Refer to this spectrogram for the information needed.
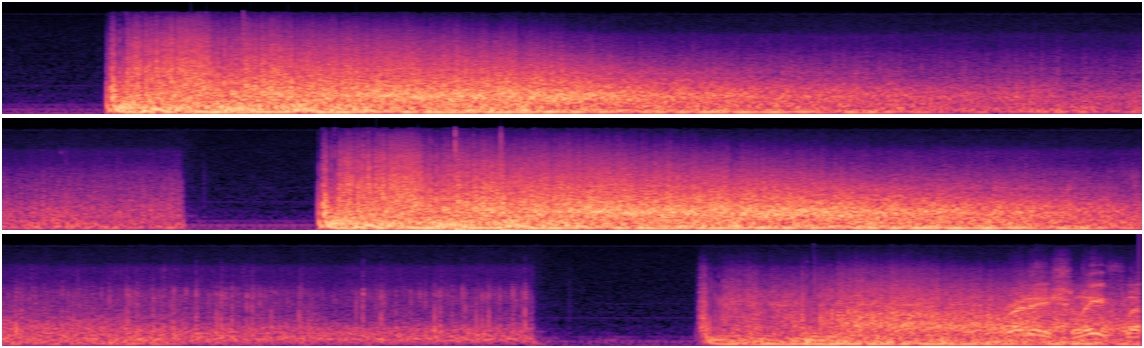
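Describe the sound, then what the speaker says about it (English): Fougasse flame defense, an inland flame barrier used by British and American armies, erupting in loud roaring blasts, three long sustained bursts with brief silent gaps between them. "Inland flame defense, which the British call Fougas."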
